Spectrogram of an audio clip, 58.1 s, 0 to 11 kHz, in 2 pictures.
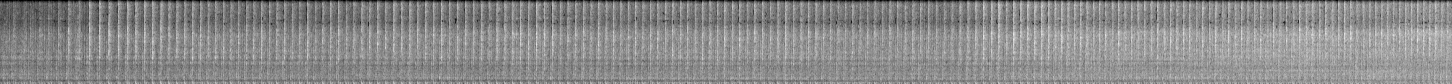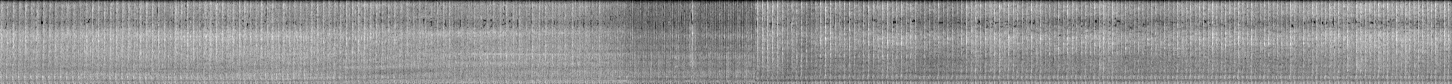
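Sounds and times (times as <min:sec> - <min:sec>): diesel engine chugging: 0:00.0 - 0:58.0.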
